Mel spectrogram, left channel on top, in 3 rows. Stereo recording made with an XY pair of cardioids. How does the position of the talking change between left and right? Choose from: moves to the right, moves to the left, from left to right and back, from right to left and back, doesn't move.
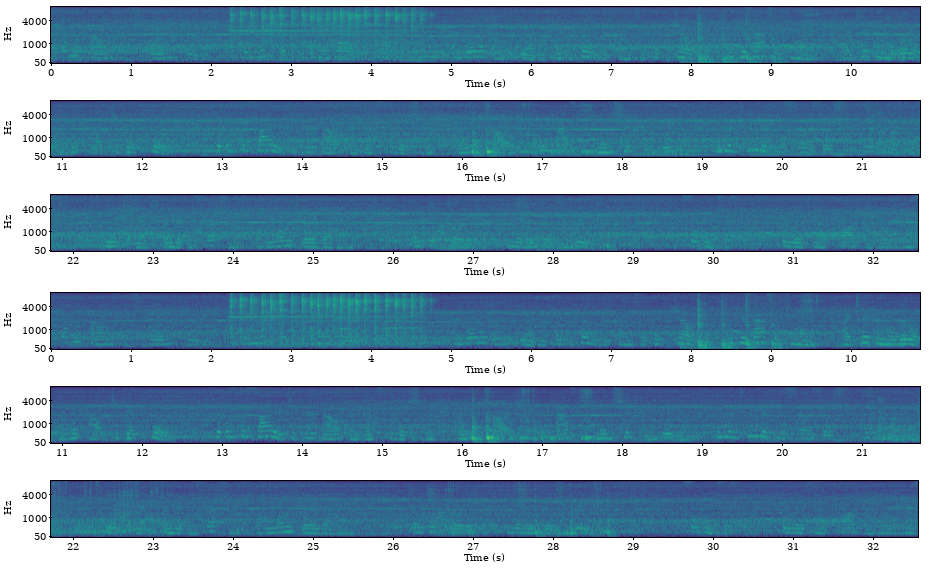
from left to right and back.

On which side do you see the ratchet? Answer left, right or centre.
right.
